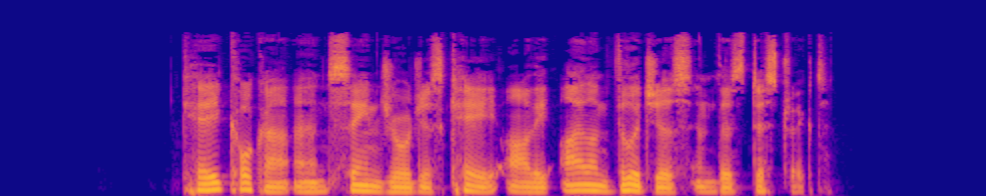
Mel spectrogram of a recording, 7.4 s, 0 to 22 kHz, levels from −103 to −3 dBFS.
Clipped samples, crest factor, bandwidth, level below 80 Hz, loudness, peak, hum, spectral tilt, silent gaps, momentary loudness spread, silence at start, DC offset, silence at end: under 0.1%; 18 dB; 11.5 kHz; -48 dBFS; -24 LUFS; -8 dBFS; none; -5 dB/octave; none; 5 LU; 1.35 s; under 0.1%; 1.2 s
